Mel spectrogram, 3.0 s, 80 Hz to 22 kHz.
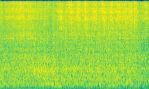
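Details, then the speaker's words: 1952 Ford 8N tractor, possibly 70 years old, cranking: slow labouring crank with harsh grinding rasp fading as it loses speed; owner suspects starter clutch slipping or starter burned up, plans a new starter, not confirmed. "if there's a starter clutch. It sounds like something's slipping. That's really weird."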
